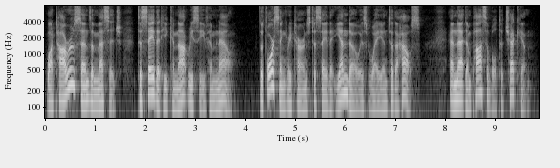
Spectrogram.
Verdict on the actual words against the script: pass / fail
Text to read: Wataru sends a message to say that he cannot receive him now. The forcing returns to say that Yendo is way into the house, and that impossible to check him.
pass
